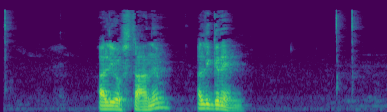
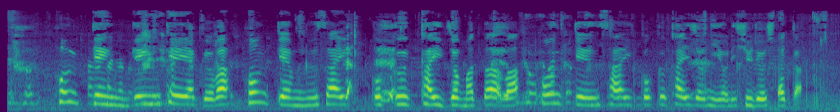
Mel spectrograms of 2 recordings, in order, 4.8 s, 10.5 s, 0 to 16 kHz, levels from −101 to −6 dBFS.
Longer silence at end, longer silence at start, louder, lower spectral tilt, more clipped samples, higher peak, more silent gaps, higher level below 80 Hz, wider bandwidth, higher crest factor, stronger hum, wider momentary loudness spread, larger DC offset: first, 1.85 s vs 0.25 s; first, 1.25 s vs 0.1 s; about the same, -25 LUFS vs -27 LUFS; first, -6 dB/octave vs -3.5 dB/octave; neither; about the same, -8 dBFS vs -10 dBFS; neither; first, -54 dBFS vs -72 dBFS; about the same, 11.5 kHz vs 11.5 kHz; about the same, 22 dB vs 18 dB; neither; first, 21 LU vs 10 LU; neither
